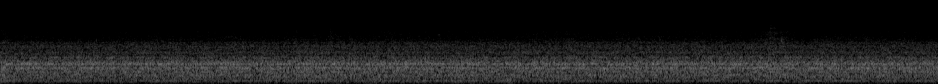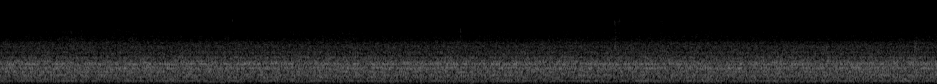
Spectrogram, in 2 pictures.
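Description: Steady mechanical hum holding several even tones, with a few faint clicks from small handling.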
